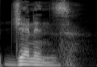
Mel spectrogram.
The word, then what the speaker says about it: Jenyns: The easiest way to access the show notes is to just go into Google and type in Productive Insights David Jenyns.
